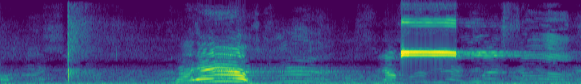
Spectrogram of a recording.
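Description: A short, loud blast of a referee's pea whistle about three seconds in, the loudest sound, after a single sharp crack about half a second in and a loud shout near the middle.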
